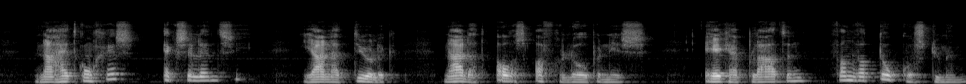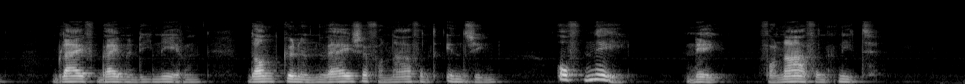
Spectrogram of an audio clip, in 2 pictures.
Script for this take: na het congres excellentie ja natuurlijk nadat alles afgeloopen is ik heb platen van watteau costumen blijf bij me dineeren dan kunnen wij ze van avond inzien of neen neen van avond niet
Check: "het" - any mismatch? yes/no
no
